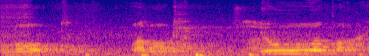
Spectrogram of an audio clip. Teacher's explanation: ترقيق اللام لوط مهم جدا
